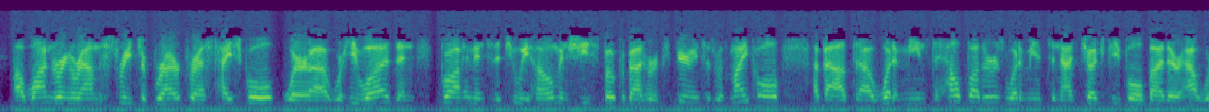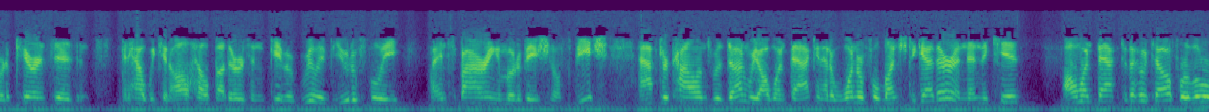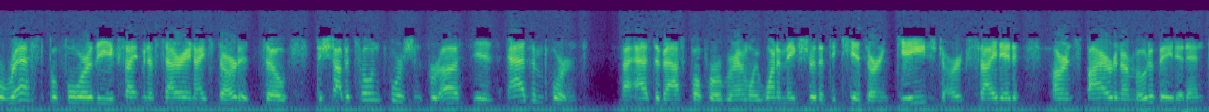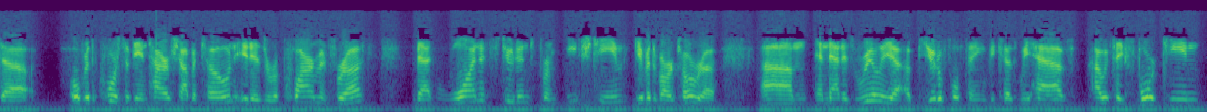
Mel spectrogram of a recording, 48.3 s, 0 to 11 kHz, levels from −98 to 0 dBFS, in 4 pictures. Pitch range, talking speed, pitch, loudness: 135-165 Hz, 215 wpm, 150 Hz, -22 LUFS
